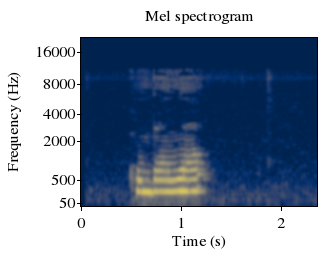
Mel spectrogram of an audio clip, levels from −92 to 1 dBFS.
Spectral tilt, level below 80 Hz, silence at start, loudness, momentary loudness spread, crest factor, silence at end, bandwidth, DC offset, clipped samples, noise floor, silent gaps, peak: -8 dB/octave; -64 dBFS; 0.55 s; -20 LUFS; 10 LU; 18 dB; 1.15 s; 9.8 kHz; under 0.1%; under 0.1%; -67 dBFS; none; -6 dBFS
